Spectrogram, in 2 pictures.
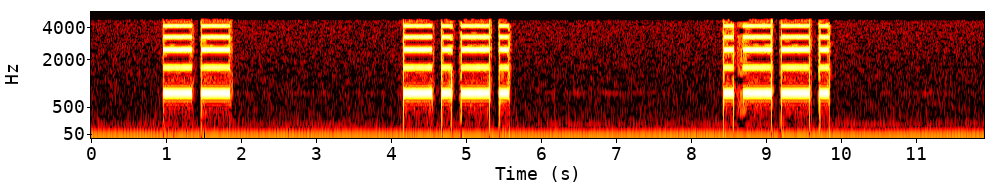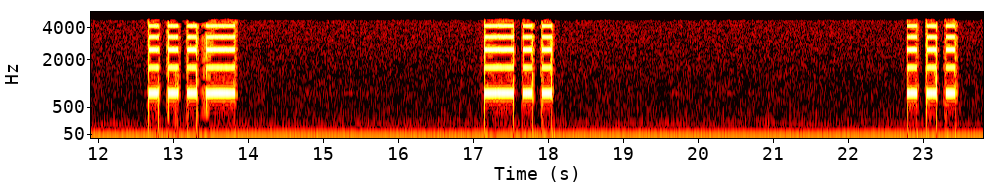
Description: Morse code, heard as a keyed tone, about 9 wpm, spaced as for 3 wpm, 830 Hz. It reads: MCPV D S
